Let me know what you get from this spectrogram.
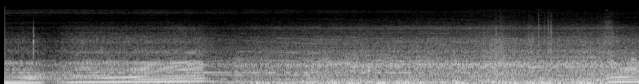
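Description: Car engine revving up as the car accelerates, its pitch rising over about two seconds, then a steady rush of road and wind noise while it drives, and a second rising rev near the end.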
